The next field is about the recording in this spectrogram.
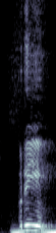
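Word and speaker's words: brave: तो यहां पे हम ब्रेव से पढ़े हैं इ का उच्चारण नहीं होगा किसी भी वर्ड में लास्ट में इ का उच्चारण नहीं होता है ई साइलेंट होता है ठीक है ब्रेव मतलब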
